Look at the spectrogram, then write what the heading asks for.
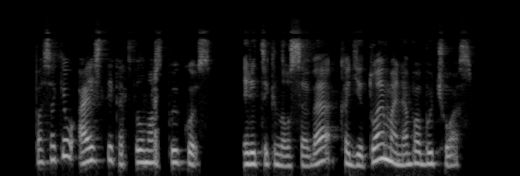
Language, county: Lithuanian, Vilnius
